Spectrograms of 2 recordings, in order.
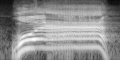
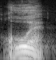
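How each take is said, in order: First: Full high-pitched yell; screamed. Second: Said in the usual way. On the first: A narrator's reading. Migraine sufferer to noisy kangaroo, screamed. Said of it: "schrei ich".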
